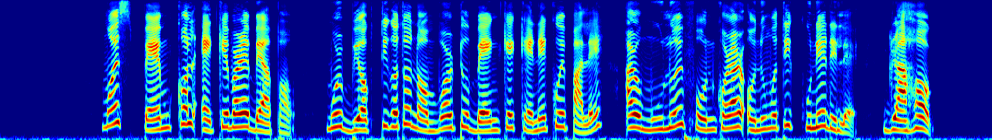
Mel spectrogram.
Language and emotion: Assamese, angry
